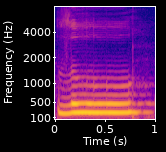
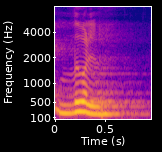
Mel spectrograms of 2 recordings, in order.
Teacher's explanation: Saat diwasalkan mad-nya gugur, dzal-nya dibaca pendek dzul. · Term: takhallus bil hadzfi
